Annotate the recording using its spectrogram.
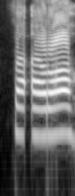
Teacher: یہاں را کا حرکت ہے زبر، تو ہمیں را کو بھاری آواز میں پڑھنا ہے، جو کہ اس کے بعد کھڑا زبر ہے.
